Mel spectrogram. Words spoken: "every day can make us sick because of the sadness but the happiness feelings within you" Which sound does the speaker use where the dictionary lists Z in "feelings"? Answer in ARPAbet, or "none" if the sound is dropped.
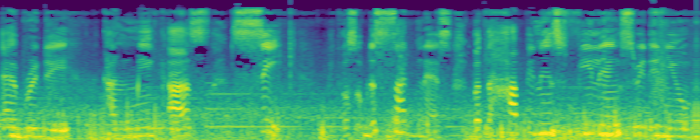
S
